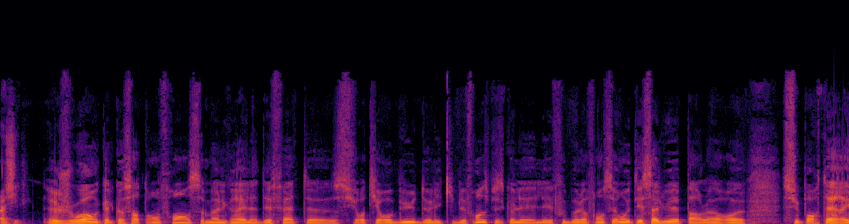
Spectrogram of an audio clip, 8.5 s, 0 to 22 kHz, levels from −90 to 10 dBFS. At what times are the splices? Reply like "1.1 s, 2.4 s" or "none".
none

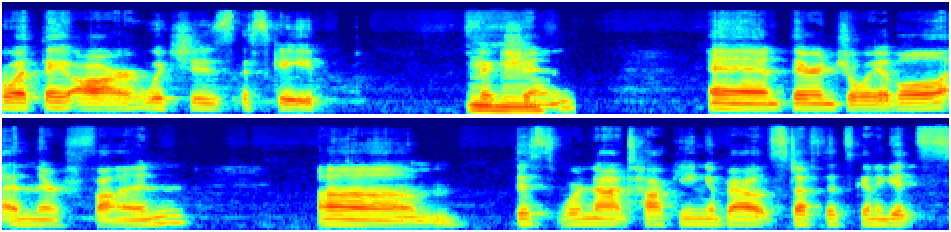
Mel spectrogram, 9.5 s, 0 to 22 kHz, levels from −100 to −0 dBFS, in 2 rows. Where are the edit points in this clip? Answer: none

